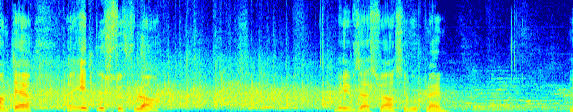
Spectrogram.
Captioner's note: applause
